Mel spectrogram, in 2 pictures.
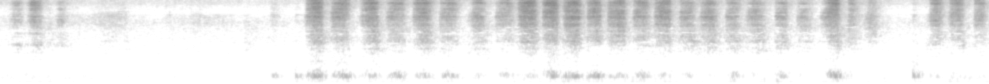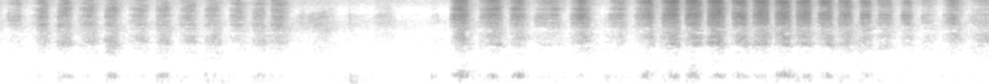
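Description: A dark green wooden colored pencil shades leaves near the edge of a mandala on a flat printed paper coloring sheet resting on a table. Quick back-and-forth rubbing strokes give a soft, bright, scratchy hiss with a faint low thump on each stroke. The strokes come in rhythmic bursts separated by brief quieter pauses.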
